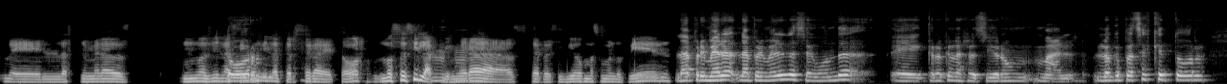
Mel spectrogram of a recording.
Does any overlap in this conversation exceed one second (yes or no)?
no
